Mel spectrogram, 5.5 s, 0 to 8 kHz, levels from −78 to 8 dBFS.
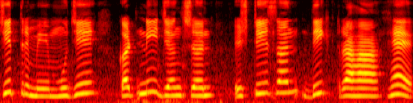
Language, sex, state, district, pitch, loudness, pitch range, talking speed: Hindi, female, Madhya Pradesh, Katni, 240 Hz, -17 LUFS, 225-295 Hz, 100 wpm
